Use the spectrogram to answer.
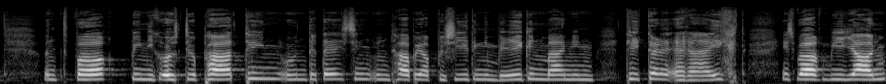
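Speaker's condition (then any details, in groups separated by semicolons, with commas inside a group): Deafness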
